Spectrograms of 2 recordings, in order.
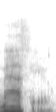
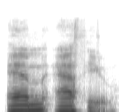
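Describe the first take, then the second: First: The name is said smoothly as one word. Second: The name breaks after its first letter. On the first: The speaker calls it right. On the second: The speaker calls it wrong.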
